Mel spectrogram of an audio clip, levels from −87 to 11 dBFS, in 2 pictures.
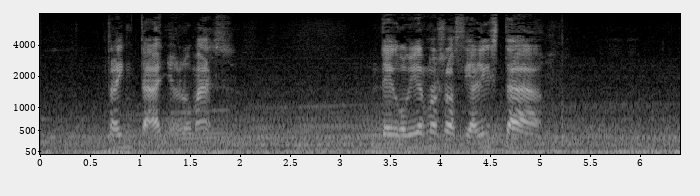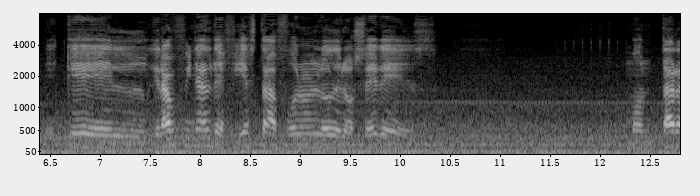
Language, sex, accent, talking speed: Spanish, male, Spanish, 90 wpm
